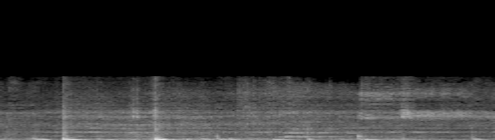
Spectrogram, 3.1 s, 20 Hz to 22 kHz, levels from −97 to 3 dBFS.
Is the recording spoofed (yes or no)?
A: yes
